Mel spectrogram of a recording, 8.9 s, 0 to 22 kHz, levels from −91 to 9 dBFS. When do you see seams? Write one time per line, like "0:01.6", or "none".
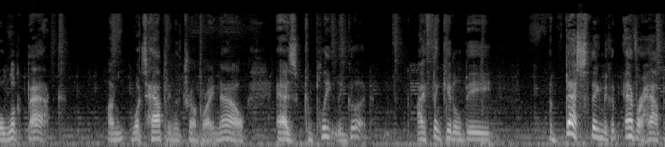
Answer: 0:01.7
